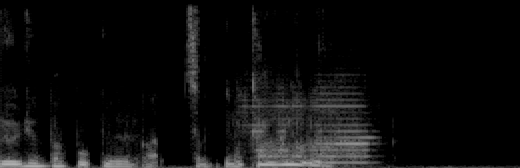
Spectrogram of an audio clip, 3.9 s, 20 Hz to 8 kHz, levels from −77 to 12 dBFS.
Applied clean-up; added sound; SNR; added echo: neural diffusion model UNIVERSE++.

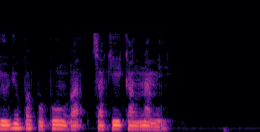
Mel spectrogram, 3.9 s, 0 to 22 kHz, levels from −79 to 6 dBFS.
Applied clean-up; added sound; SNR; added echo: none; none; none; none.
